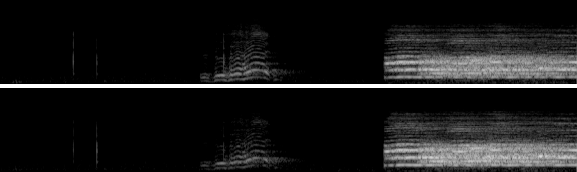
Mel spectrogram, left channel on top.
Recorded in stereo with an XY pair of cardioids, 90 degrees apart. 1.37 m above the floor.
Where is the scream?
60° right, 1.0 m.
